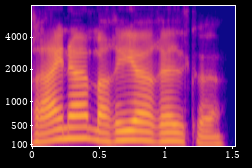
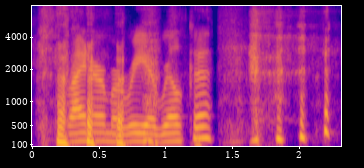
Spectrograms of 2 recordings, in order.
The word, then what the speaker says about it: Rainer Maria Rilke: So Rainer Maria Rilke. Having lived in Germany for 15 years, I say that with the German pronunciation. American pronunciation would be Rainer Maria Rilke.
